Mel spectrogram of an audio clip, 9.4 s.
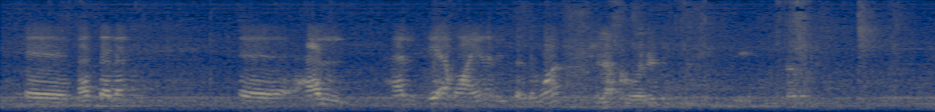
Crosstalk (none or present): none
